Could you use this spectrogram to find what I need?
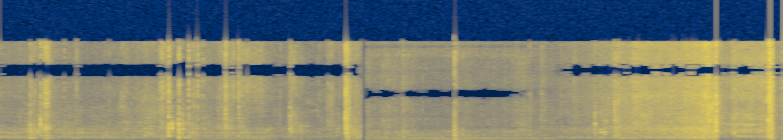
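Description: A skateboard clacks sharply against concrete.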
